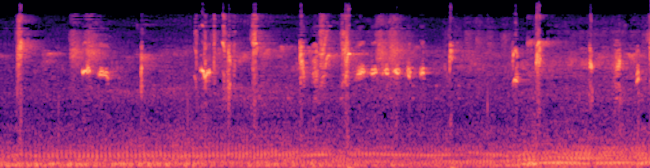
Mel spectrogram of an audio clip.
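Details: High, scratchy chirps and short buzzy trills from a ruby-cheeked sunbird, intended as master and lure sound for songbirds, spaced irregularly over a low rumbling background noise.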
